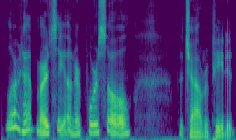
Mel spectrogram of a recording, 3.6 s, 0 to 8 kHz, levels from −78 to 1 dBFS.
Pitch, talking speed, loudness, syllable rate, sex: 140 Hz, 170 wpm, -20 LUFS, 4.8 syllables/s, male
